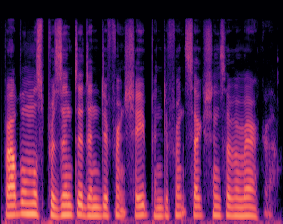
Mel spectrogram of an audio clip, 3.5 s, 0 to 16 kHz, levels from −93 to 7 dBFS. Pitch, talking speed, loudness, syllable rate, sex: 150 Hz, 205 wpm, -20 LUFS, 7.0 syllables/s, male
